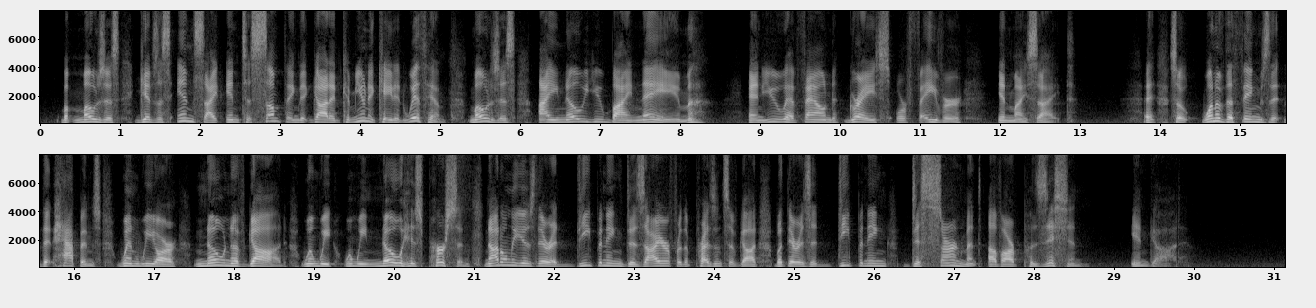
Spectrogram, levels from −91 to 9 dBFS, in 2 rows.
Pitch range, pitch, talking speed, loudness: 130-180 Hz, 155 Hz, 145 wpm, -23 LUFS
